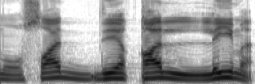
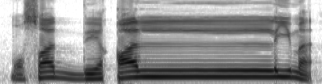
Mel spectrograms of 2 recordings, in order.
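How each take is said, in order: First: The 'la' sound is short, merged straight in. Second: The 'la' sound is stretched out long. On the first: The speaker calls it right. "tapi langsung musaddiqal lima" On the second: The speaker calls it wrong. "Tanpa dipanjangkan, bukan musaddiqal lima"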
